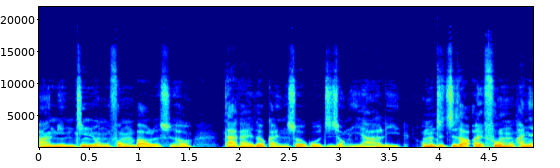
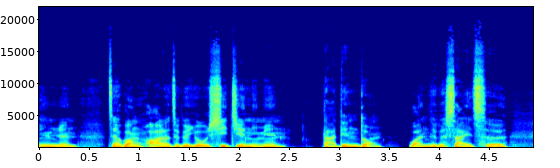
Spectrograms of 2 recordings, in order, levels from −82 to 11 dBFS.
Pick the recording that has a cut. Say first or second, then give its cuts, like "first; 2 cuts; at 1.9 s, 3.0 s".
first; 1 cut; at 3.7 s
